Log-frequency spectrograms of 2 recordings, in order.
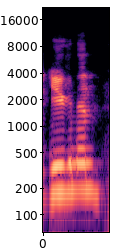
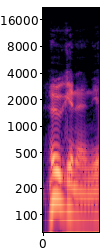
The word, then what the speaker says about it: Huguenin: as well as the I'm going to butcher his name, so I'll let you pronounce it, the senior for me. Begins with an H. – Barrington Huguenin? – Huguenin, yeah. Those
